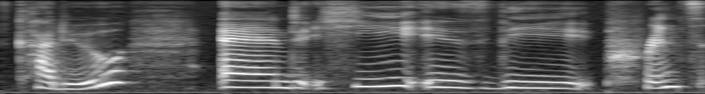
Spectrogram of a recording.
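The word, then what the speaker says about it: Kadou: of our main character but it is k-a-d-o-u so i'm going to go with kadu and he is the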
